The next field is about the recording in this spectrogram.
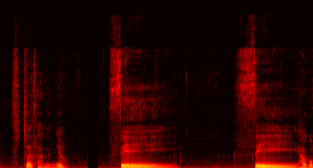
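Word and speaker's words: สี่: 4, 숫자 4는요 C 하고 발음했었죠.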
